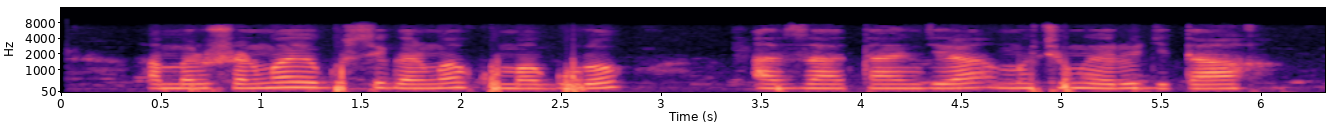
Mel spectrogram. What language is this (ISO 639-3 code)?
kin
